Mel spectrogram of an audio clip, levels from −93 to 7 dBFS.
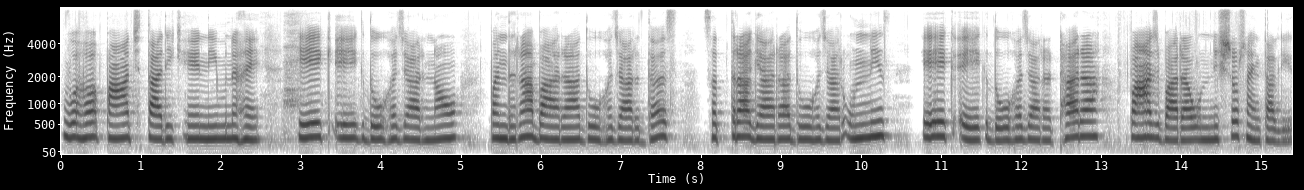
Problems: constant background noise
